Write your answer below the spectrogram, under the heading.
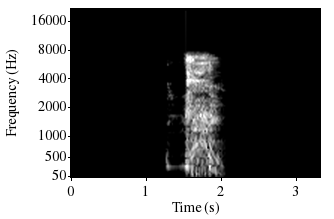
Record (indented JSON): {
  "cough_length": "3.3 s",
  "cough_amplitude": 27668,
  "cough_signal_mean_std_ratio": 0.31,
  "survey_phase": "beta (2021-08-13 to 2022-03-07)",
  "age": "45-64",
  "gender": "Male",
  "wearing_mask": "No",
  "symptom_cough_any": true,
  "symptom_runny_or_blocked_nose": true,
  "symptom_fatigue": true,
  "smoker_status": "Ex-smoker",
  "respiratory_condition_asthma": false,
  "respiratory_condition_other": false,
  "recruitment_source": "Test and Trace",
  "submission_delay": "1 day",
  "covid_test_result": "Positive",
  "covid_test_method": "RT-qPCR",
  "covid_ct_value": 28.6,
  "covid_ct_gene": "N gene"
}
